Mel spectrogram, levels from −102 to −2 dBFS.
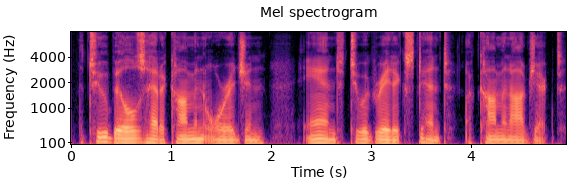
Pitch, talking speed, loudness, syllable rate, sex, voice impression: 90 Hz, 180 wpm, -19 LUFS, 4.9 syllables/s, male, masculine, adult-like, slightly thick, slightly fluent, slightly cool, slightly refreshing, slightly sincere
